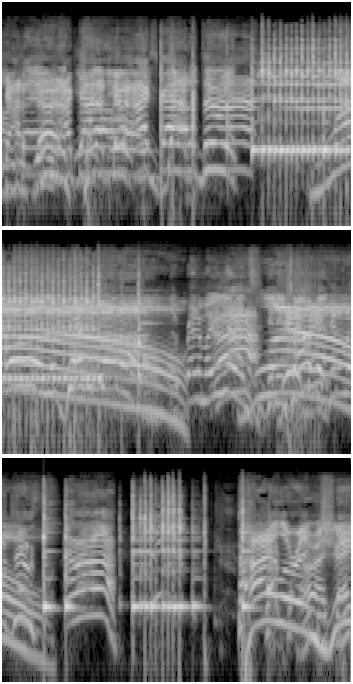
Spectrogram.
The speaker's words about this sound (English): All right, guys. Bang the cowbells.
